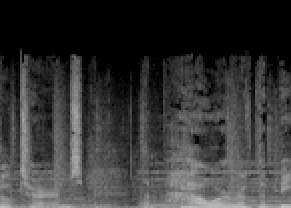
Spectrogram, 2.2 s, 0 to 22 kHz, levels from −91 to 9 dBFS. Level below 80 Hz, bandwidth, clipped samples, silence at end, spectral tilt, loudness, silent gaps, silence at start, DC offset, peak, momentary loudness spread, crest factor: -44 dBFS; 16.5 kHz; under 0.1%; 0 s; -4.5 dB/octave; -23 LUFS; none; 0 s; under 0.1%; -8 dBFS; 14 LU; 14 dB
